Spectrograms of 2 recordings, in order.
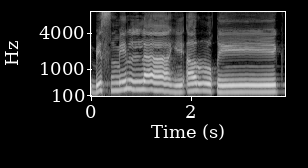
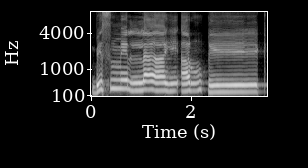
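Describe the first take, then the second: The two takes are said the same way.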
